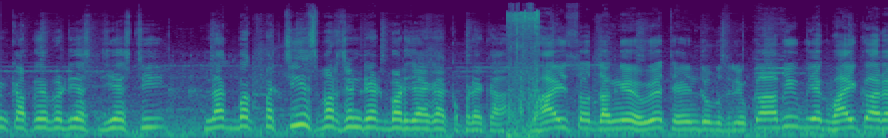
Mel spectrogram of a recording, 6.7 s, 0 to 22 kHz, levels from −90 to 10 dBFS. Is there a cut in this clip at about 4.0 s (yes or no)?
yes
